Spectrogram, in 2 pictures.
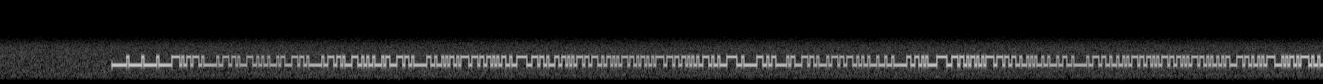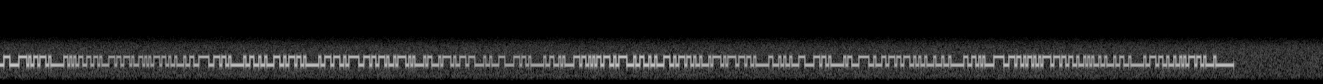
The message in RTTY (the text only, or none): AGN? AGN? PSE RPT UR NR DE RA5NVB K N1IXT DE PY2APJ R R FB JOSE. RIG HR 25 W, ANT HEXBEAM. WX SNOW, 33 C. BTU N1IXT DE PY2APJ K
